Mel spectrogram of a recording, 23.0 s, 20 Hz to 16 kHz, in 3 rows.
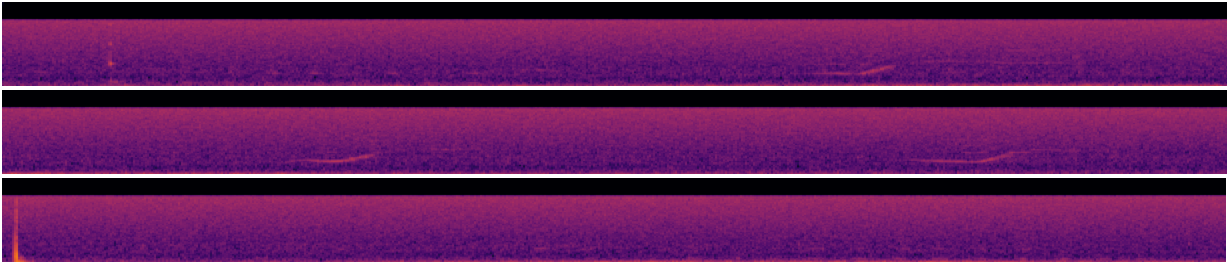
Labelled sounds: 5.8	6.0	humpback whale, 1.1 to 1.2 kHz
14.1	14.4	humpback whale, 1.0 to 1.2 kHz

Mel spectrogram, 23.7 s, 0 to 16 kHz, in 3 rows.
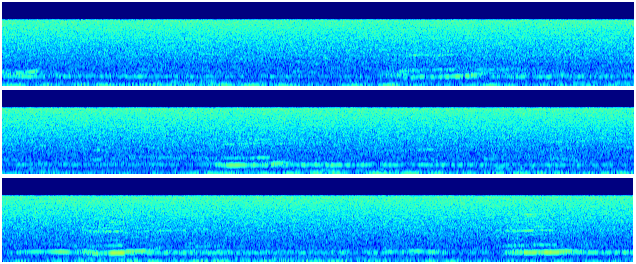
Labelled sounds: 5.0	5.7	humpback whale, 1.5 to 1.7 kHz
13.1	13.3	humpback whale, 0.99 to 1.2 kHz
16.8	17.3	humpback whale, 1.4 to 1.7 kHz
22.0	22.5	humpback whale, 1.4 to 1.7 kHz

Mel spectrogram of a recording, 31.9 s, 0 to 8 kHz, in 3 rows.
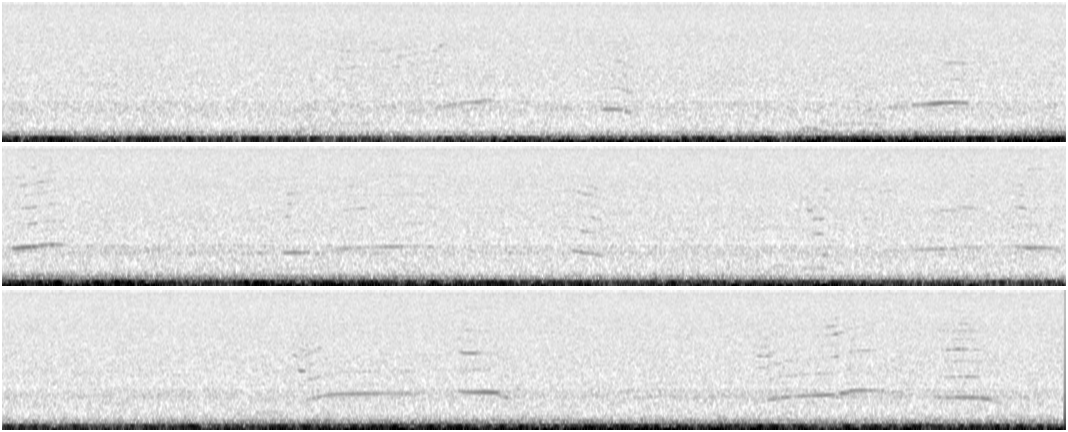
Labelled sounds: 9.4	9.7	humpback whale, 2.1 to 2.2 kHz
11.0	11.3	humpback whale, 0.80 to 0.83 kHz
14.1	14.3	humpback whale, 2.0 to 2.2 kHz
16.4	16.6	humpback whale, 2.8 to 3.1 kHz
25.9	26.1	humpback whale, 2.0 to 2.2 kHz
30.7	31.0	humpback whale, 2.2 to 2.3 kHz

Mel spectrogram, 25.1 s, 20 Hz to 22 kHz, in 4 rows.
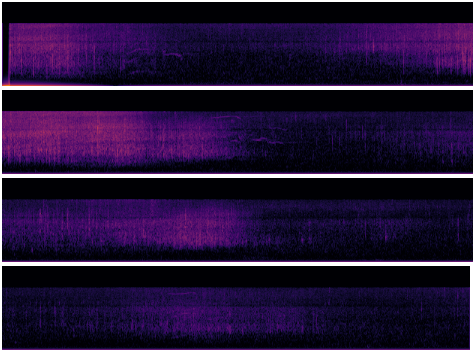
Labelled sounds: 1.6	2.6	killer whale, Bigg's (transient), Gulf of Alaska transient, 0.43 to 2.3 kHz
9.5	10.3	killer whale, Bigg's (transient), Gulf of Alaska transient, 1.4 to 3.7 kHz

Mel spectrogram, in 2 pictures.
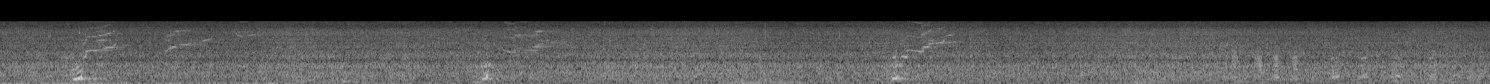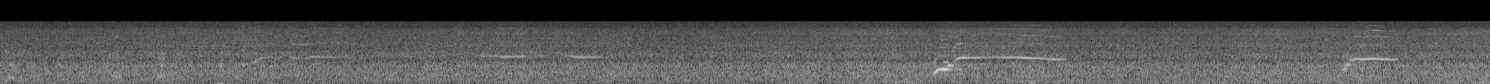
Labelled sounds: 0.8	1.3	humpback whale, 1.7 to 4.3 kHz
9.3	9.7	humpback whale, 2.4 to 3.1 kHz
17.4	18.4	humpback whale, 1.0 to 5.5 kHz
19.7	20.9	humpback whale, 1.3 to 1.6 kHz
24.4	25.6	humpback whale, 1.1 to 6.5 kHz
28.3	28.9	humpback whale, 0.88 to 6.3 kHz

